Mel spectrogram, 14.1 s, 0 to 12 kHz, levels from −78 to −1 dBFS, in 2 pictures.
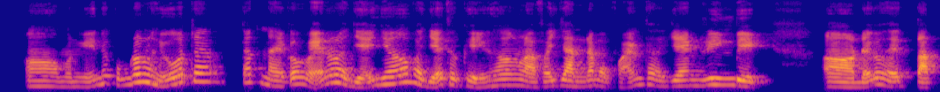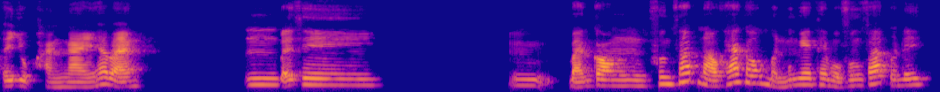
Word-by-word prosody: ờ, 155 0 -1
mình 145 0 -9
nghĩ 140 0 -5
nó 230 - -7
cũng 190 0 -8
rất 265 - +4
là 265 - 0
hữu - - -1
ích 255 - 0
á, 290 -1 0 0.2
cách 265 - -4
này 160 -2 0
có 210 +1 +1
vẻ 205 - +4
rất 255 - 0
là 260 - +2
dễ 130 -1 +1
nhớ 225 +7 +1
và - - +2
dễ - - +3
thực 195 - -5
hiện 130 +3 -2
hơn 180 +1 -2
là - - +4
phải 145 +1 -3
dành 160 -3 +2
ra 170 - +2
một - - -4
khoảng 195 - -3
thời 190 -6 -5
gian 165 +1 +1
riêng 195 +2 0
biệt, 145 -4 +2 0.4
ờ, 140 -2 +6
để 130 - +1
có 205 - -1
thể 145 - +2
tập 130 0 +7
thể 160 - -1
dục 165 -1 -5
hàng 140 -1 -7
ngày 140 0 +2
ha 210 - +2
bạn. 195 - +5 0.8
Ừm, 195 0 -4
vậy - - +1
thì, 195 -1 0 1.4
ừm, 180 -1 -9 0.2
bạn 135 +3 0
còn 170 -2 +2
phương 215 0 -2
pháp 290 +6 +1
nào 160 - +4
khác 255 +9 +3
hông? 235 -2 -2
Mình 145 - -7
muốn 175 - -8
nghe 195 0 +2
thêm 190 -3 -4
một 140 -2 -5
phương 170 +1 -8
pháp 220 -1 +1
nữa 175 - -8
đi. 185 +2 -5
180 Hz, 270 wpm, -24 LUFS, 155-200 Hz, 1.4 s, tập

